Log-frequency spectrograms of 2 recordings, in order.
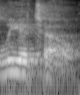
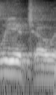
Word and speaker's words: Liautaud: it's French Creole. It's Liautaud. Liautaud. It's pronounced Liautaud.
